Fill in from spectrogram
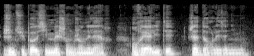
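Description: A man reading as a boisterous young farmhand with a husky voice. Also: fairly low pitch, a little fast, mellow, lightly acted. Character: naive, excitable young farmhand, rough and childish.

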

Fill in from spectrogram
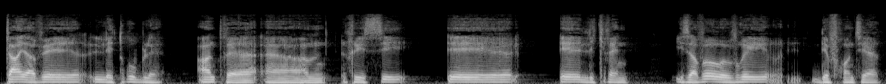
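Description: Slow, low-voiced man in halting non-native French. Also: little pitch movement, a little mellow. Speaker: artist and graphic designer. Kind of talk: personal testimony in a group discussion.

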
